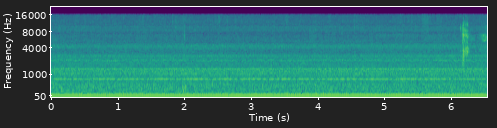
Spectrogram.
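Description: Steady low hum with an even hiss and a faint constant high tone, unchanging throughout; no speech.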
